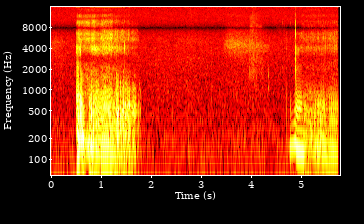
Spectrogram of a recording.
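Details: Pug named Chicchi, asleep on a freshly aired futon, gives two loud rough snores, one long and one starting near the end, separated by quiet soft breathing.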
